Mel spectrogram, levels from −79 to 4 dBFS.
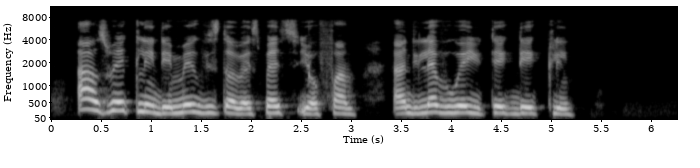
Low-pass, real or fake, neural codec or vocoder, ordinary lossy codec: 7.2 kHz; real; none; none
